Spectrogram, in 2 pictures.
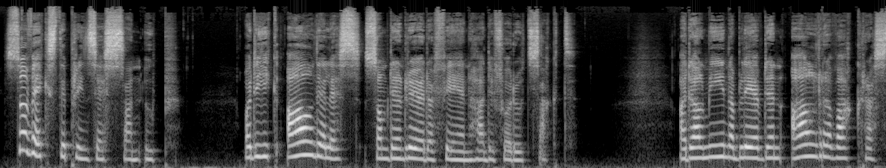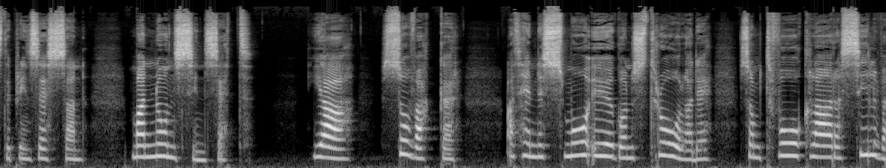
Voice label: Swedish

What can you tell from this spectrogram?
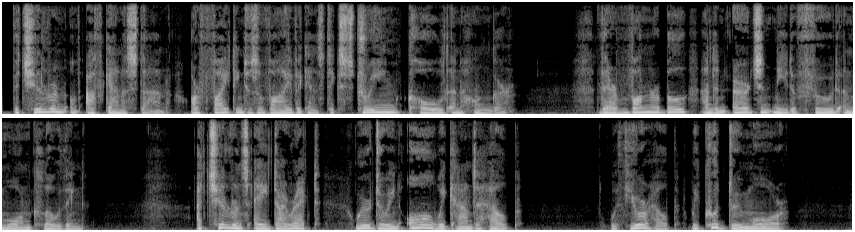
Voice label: Narration

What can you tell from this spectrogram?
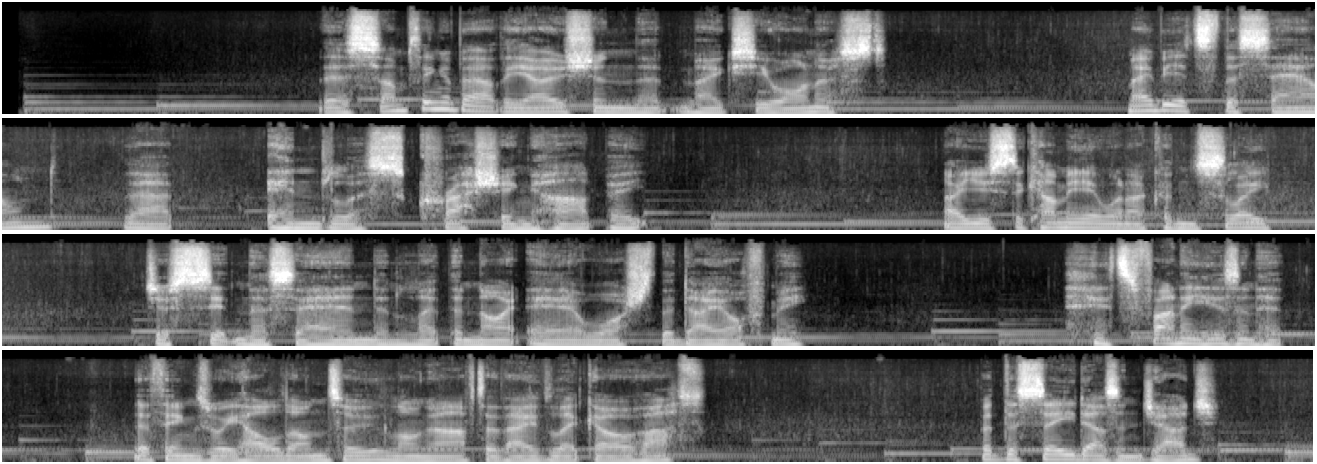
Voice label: Narration; 20s-30s; Male; Australian

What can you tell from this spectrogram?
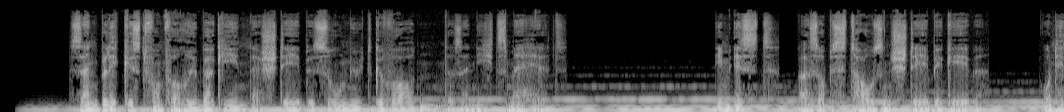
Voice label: German

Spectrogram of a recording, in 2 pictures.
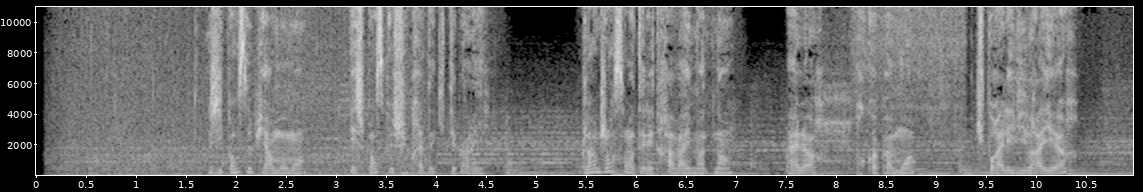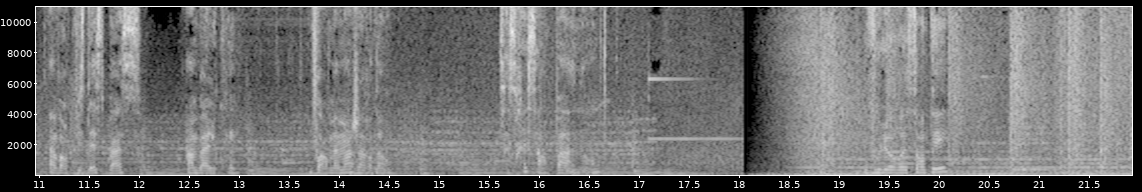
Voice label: French

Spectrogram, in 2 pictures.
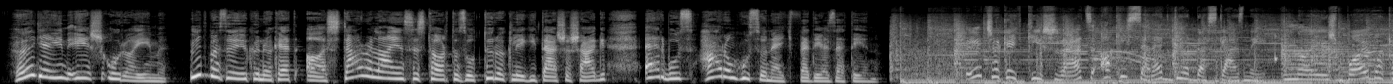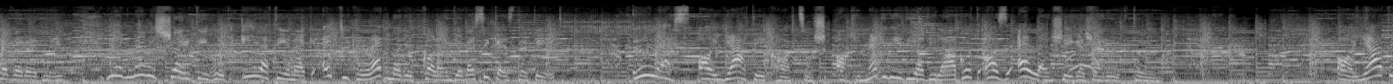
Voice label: Hungarian, Female, 30s-40s; Eastern European

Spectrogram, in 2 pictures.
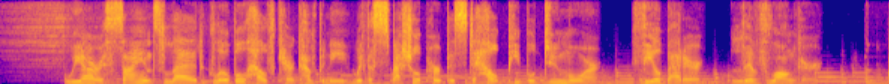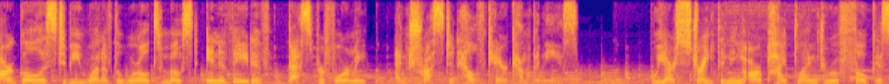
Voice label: CORPORATE

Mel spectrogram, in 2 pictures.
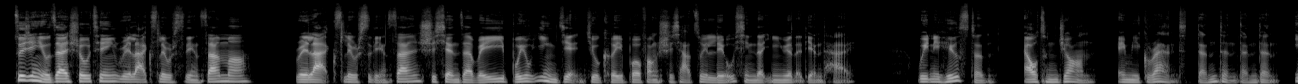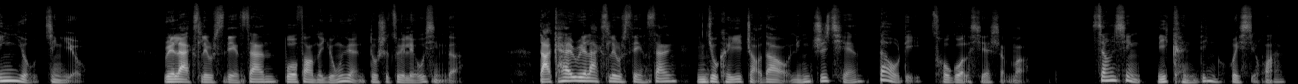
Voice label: English

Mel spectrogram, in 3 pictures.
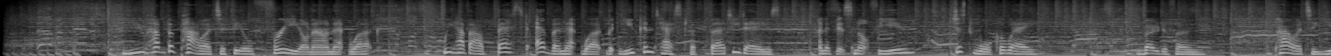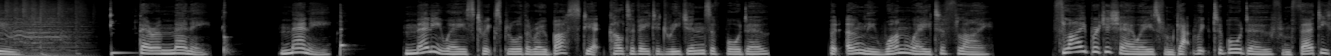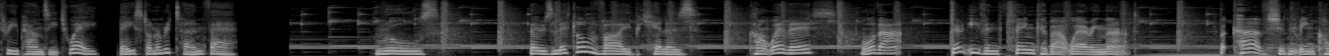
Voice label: Commercials

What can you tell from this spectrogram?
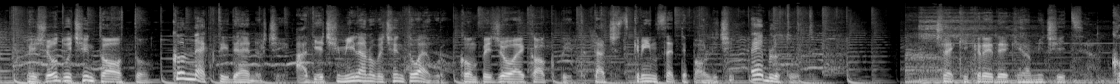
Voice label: Italian

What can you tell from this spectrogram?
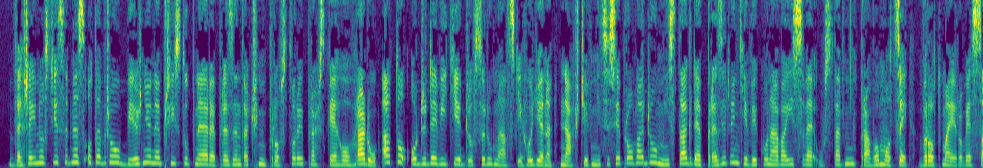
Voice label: Czech

